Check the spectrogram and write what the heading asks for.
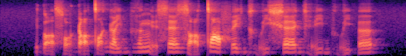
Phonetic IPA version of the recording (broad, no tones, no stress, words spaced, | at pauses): ɗḭsˤṵ ɠḛtˤṵɡɛj bʱəŋḛsɛ zḭ tˤefejɡʱṵj xɛɡʱḛjbʱṵj ʔə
